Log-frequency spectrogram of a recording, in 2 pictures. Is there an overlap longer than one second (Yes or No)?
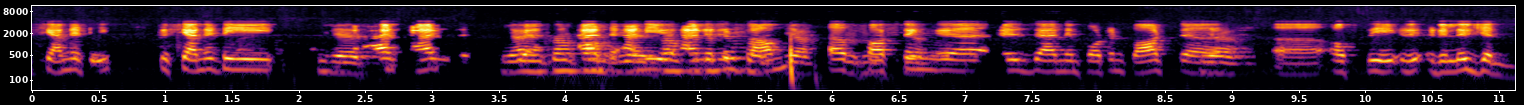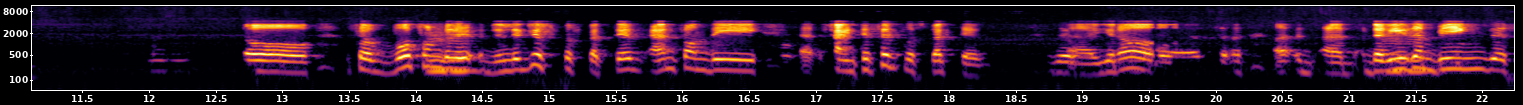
Yes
